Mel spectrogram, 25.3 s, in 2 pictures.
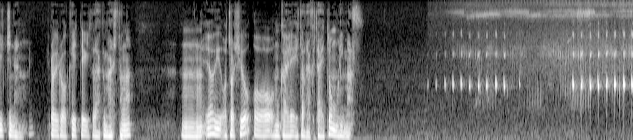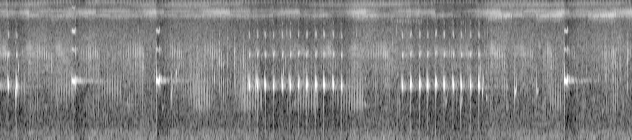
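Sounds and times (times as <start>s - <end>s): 
speech: 0.0s - 2.7s, 3.6s - 7.3s
steady high hiss: 8.4s - 25.3s
Ruddy-breasted Crake calling: 8.5s - 25.3s.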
